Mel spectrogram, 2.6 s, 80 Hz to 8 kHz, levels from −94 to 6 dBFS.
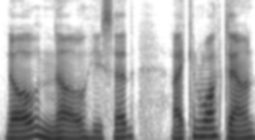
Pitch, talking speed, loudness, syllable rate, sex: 140 Hz, 190 wpm, -16 LUFS, 3.9 syllables/s, male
